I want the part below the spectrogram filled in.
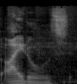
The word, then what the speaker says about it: IDLES: They're called Idols. It's spelled IDLES, not IDLOS.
